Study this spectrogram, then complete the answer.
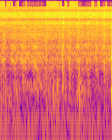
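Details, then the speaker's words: Gaggia Viva espresso machine that makes steam but not hot water: soft, steady hiss of steam from the steam side, working normally; a blocked pipe inside is suspected, and the real cause was a dirty jet needing cleaning. "It's steamy. It's coming out a little bit steamy."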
